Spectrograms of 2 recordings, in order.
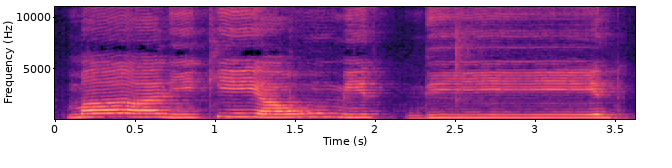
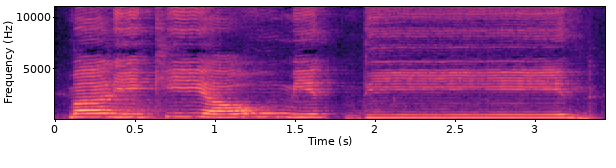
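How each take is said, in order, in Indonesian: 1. Vokal setelah m panjang. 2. Vokal setelah m pendek. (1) "Sedangkan yang kedua, mimnya" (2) "yang pertama itu yang tadi saya bacakan, mimnya dipendekkan"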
